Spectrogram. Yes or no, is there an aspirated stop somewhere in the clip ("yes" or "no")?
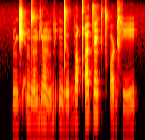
no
